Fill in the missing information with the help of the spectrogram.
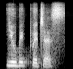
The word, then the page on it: Ubiquitous: Indian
